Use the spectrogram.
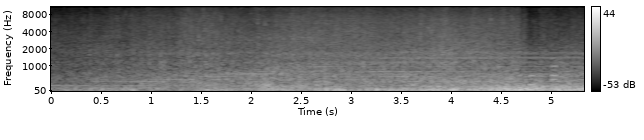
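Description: Strong wind buffets the microphone on coastal sea rocks during sea bream fishing, a loud, continuous roar mixed with rushing waves and fast water, building slightly toward the end.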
